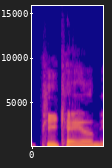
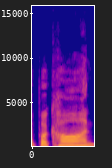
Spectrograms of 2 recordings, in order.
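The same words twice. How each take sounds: First: Pecan with a long EE up front; pecan as PEE-can. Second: Pecan stressed on a long AH ending; pecan as puh-KAHN. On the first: Host doubting his word, pecan as PEE-can. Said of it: "am I supposed to say pecan?". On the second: Host insisting on his own pecan, said puh-KAHN. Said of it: "I'll be like". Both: Shown as a demonstration.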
